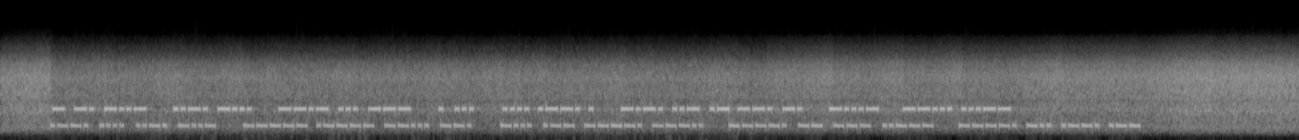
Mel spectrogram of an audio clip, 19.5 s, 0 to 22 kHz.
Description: Morse code, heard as two keyed tones, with radio static and room echo. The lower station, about 24 wpm, 430 Hz: PHFX 017G BW98 9MO2 9DPW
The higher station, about 22 wpm, 900 Hz: TNX FB QSO ES HPE CUAGN <BT> 73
